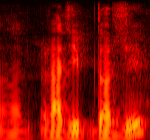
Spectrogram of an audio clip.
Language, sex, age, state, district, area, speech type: Nepali, male, 18-30, West Bengal, Jalpaiguri, rural, spontaneous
